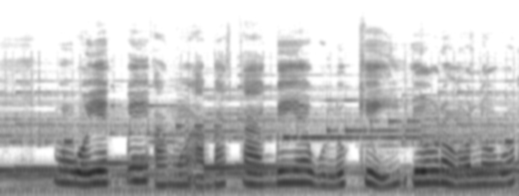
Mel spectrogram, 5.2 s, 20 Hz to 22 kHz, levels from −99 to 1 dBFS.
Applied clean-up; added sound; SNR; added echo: none; Piano; 8 dB; none.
